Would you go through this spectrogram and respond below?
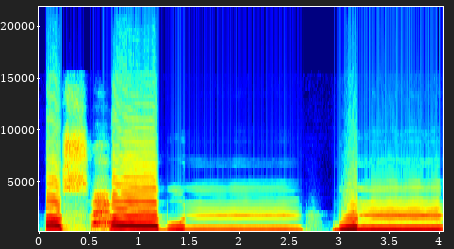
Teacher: Di sini ada gunnah. Pada lafal nun, cara membacanya yaitu ditahan suara nunnya. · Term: ghunah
